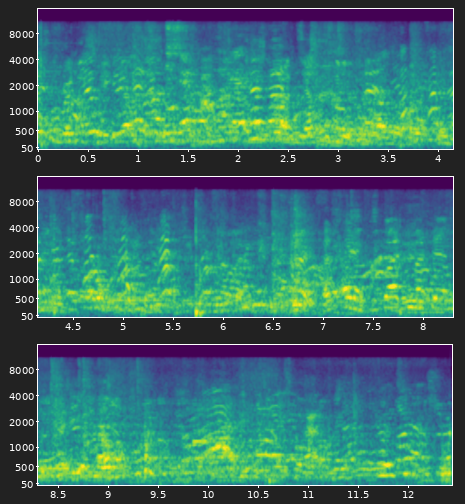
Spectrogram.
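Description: Several people chatting at once close by, their voices overlapping without a break.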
